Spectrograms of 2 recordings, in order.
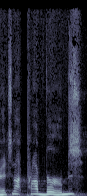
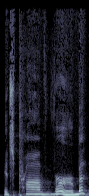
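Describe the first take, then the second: First: Proverbs said slowly with the plural s. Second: Proverb drawn out very slowly, singular, rising at the end; stress on proverb. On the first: Pastor to the congregation, proverbs said slowly with its plural s. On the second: Pastor correcting the plural, proverb stretched slowly and rising. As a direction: lean hard on the singular proverb. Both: Shown as a demonstration.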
